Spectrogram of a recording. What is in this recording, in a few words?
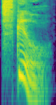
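"skill", British English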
